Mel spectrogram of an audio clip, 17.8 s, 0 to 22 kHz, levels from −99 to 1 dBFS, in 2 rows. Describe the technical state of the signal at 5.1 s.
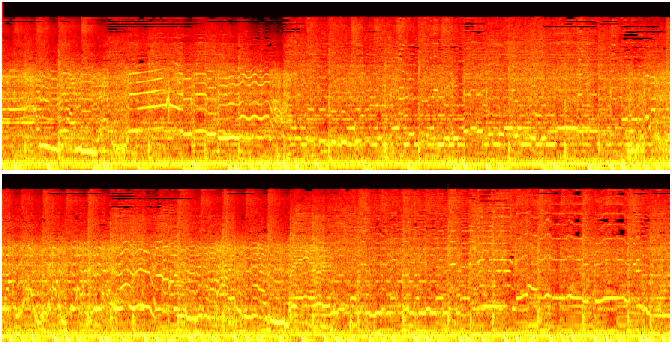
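At 5.1 s the signal is intact, with no fault to be heard at that moment.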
